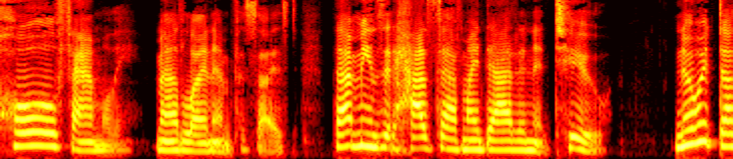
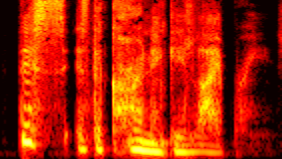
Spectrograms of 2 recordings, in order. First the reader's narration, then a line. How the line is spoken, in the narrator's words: she whispered angrily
